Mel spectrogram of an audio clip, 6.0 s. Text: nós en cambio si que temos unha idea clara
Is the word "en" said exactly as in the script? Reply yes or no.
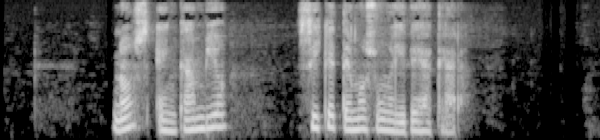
yes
